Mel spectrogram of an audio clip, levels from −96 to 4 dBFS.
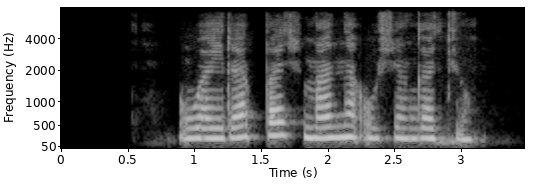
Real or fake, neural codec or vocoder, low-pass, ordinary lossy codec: fake; vocoder, 22.05 kHz, 80 mel bands, WaveNeXt; 7.2 kHz; Opus, 64 kbps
